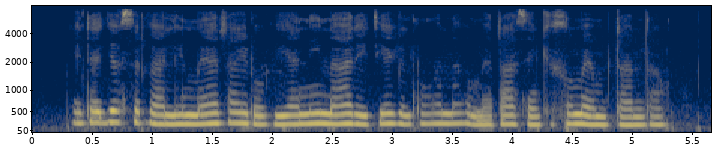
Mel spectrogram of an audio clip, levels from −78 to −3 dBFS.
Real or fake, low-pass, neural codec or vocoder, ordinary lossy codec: real; 7.2 kHz; none; MP3, 48 kbps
